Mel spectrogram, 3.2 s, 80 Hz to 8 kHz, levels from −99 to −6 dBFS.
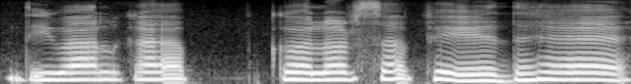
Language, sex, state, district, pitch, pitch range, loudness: Hindi, female, Jharkhand, Palamu, 245 Hz, 235-250 Hz, -11 LUFS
